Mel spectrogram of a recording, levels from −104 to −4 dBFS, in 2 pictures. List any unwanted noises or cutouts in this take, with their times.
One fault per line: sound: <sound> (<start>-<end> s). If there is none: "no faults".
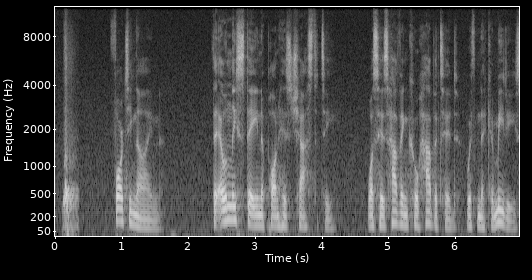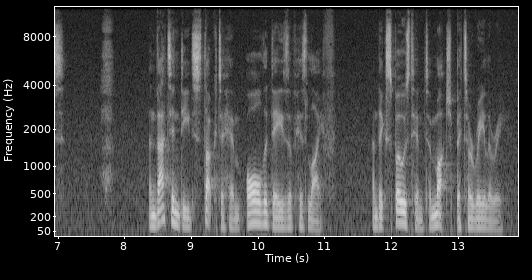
sound: whoosh (0.1-0.4 s)
sound: sniff (7.6-7.9 s)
